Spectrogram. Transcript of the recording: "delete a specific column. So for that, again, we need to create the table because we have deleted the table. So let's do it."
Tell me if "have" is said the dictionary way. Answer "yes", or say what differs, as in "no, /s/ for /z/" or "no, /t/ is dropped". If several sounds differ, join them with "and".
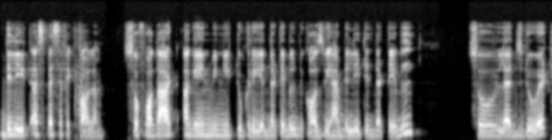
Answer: yes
